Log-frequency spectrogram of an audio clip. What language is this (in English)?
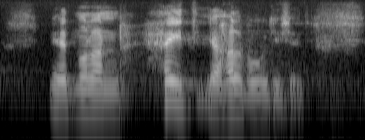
Estonian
